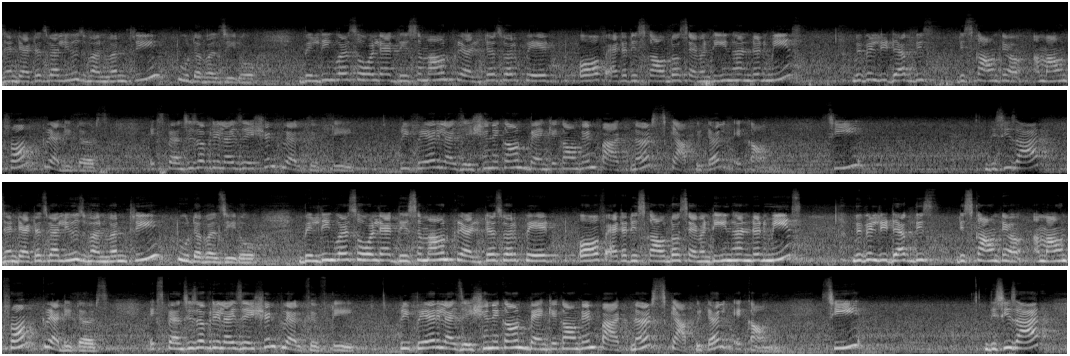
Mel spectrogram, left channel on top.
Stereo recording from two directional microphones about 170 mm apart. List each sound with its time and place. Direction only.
0.0 s a woman's voice: 50° right (ahead or behind)
20.6 s a woman's voice: 55° right (ahead or behind)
